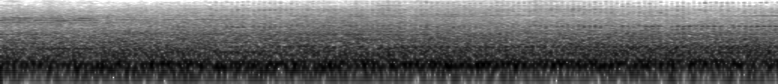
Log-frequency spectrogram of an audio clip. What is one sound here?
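A scooter engine rumbles close by as the rider pulls away.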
